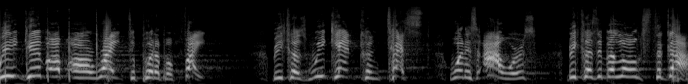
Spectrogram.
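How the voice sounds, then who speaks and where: An animated man with an extremely high pitch projects a raised voice, his tone bright and sharp, at a moderate pace. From Haitian family. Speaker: ministry leader preaching. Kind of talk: sermon. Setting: church service. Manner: animated, repetitive emphasis.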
